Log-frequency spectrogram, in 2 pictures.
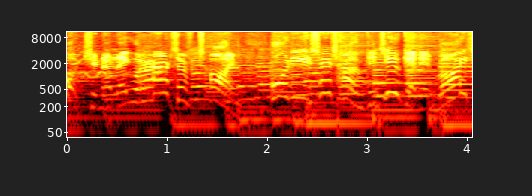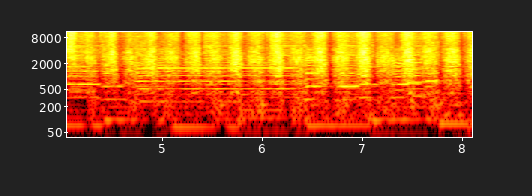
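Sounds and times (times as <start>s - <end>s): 
speech: 0.2s - 5.1s
handsaw sawing wood: 2.1s - 8.1s.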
